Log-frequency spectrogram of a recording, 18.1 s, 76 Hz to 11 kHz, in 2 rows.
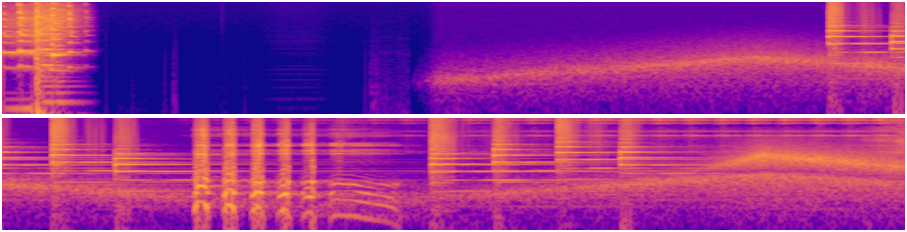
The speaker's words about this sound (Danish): Sikke mange klokken slår, 13 slag, tiden går.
